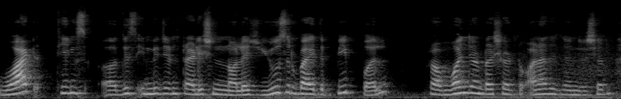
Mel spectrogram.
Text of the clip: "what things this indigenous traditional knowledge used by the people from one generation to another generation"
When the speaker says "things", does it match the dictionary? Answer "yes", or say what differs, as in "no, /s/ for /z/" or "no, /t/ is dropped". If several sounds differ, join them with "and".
no, /t/ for /θ/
